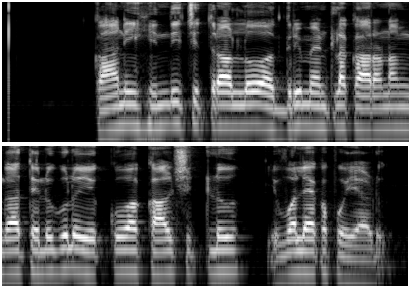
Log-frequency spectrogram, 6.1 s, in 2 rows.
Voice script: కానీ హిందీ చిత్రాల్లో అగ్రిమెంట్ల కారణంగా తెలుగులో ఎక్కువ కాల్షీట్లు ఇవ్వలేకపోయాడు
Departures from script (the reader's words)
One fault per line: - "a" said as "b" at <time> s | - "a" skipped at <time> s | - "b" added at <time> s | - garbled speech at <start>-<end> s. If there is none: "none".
none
